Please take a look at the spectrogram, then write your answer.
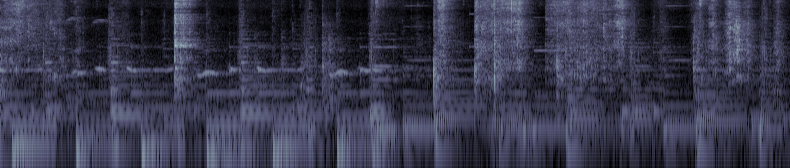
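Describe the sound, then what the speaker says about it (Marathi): A spoon scraping and clinking against a bowl while mixing chakli flour dough, a busy, close, continuous run of metallic knocks and rubs with no talk. "चमच्यानं एकसारखं मिक्स करून घ्यायचं आहे"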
